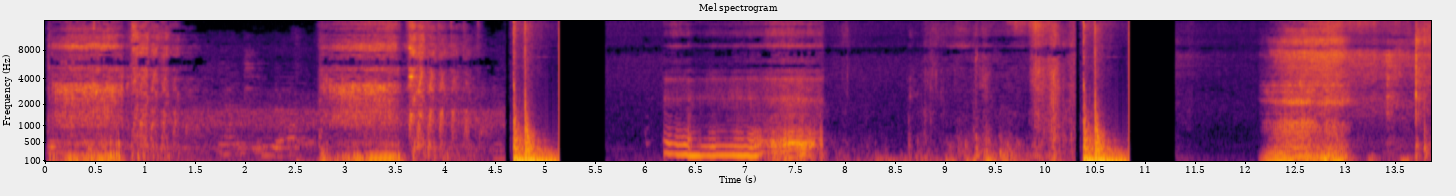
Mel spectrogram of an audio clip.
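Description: Loud, low, rumbling snores with a few sharp snorts and silent gaps, possibly edited together. Dog snoring.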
